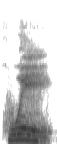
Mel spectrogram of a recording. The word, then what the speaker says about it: kwe: With this one here, kwe, sometimes I use the Q, kwe. See, kwe has a Q sound there.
